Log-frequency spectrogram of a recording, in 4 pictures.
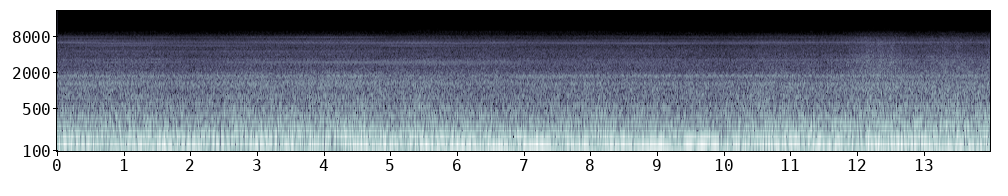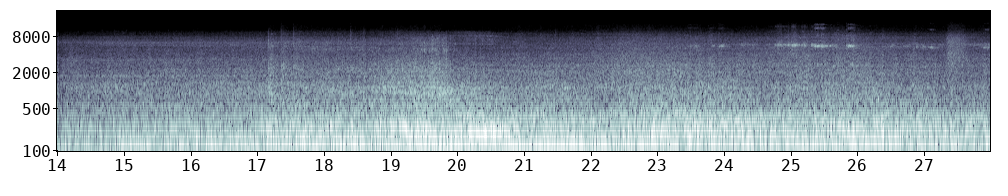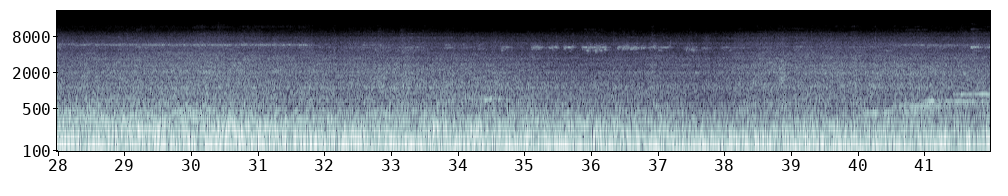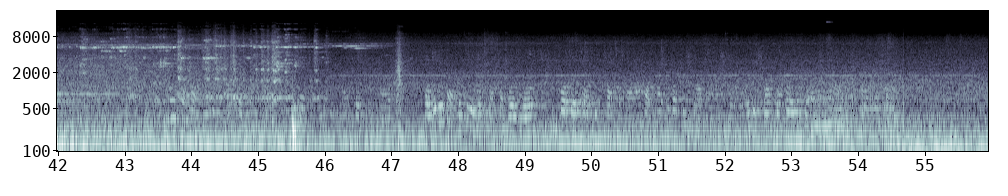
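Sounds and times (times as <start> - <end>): diesel locomotive engine: 0.0 - 55.9
train wheel and rail noise: 0.0 - 55.9
high wheel squeal: 34.4 - 37.7, 40.5 - 46.9.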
